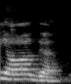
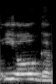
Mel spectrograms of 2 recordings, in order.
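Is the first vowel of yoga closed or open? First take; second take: open; closed. First: The first vowel is an open o. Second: The first vowel is a closed o. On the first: This is the common Brazilian way. "forma brasileirada" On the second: This is the Sanskrit way. "com o O fechado"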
